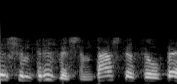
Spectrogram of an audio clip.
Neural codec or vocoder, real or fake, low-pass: codec, 44.1 kHz, 7.8 kbps, Pupu-Codec; fake; 3.6 kHz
